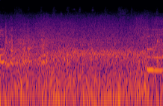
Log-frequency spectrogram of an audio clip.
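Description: A steady, loud rush of storm noise, with a woman gasping at the very start.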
